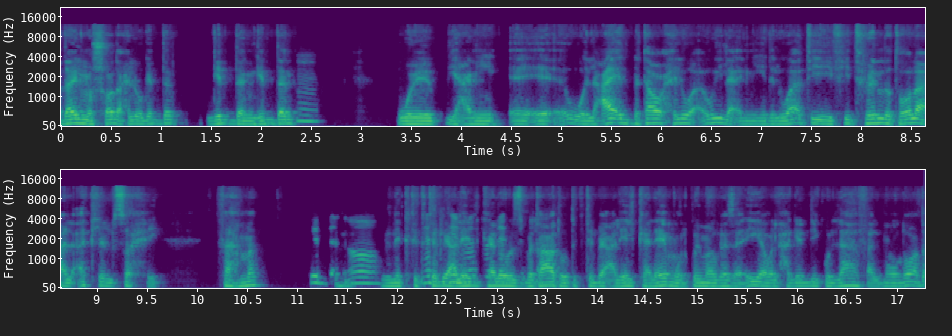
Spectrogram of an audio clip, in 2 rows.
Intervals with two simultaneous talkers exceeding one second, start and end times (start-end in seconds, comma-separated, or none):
11.9-13.6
